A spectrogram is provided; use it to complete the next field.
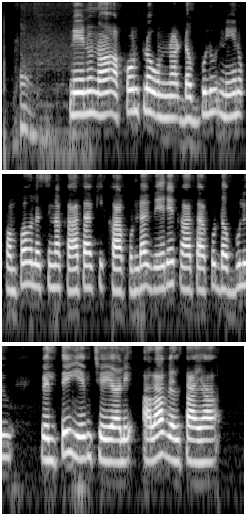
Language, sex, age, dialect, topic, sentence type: Telugu, male, 25-30, Central/Coastal, banking, question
